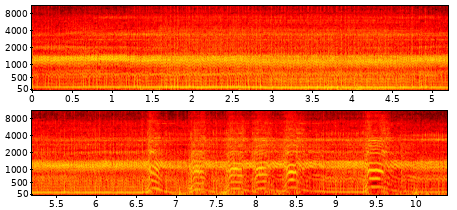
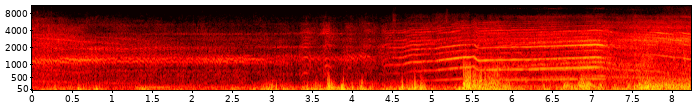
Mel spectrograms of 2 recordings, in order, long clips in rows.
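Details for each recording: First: Nitro RC engine fitted with a carb not meant for it while tuning from scratch: a burbly, uneven idle that sags and stumbles, blips of revs, then dies with lots of smoke. The low-speed mixture is still too rich. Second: Nitro RC truck (LST) after carb tuning, engine temperature 225–230: screams up cleanly on each pull down the street, pitch climbing and falling smoothly with no sputter or bog, dropping right back to idle; normal running, well-tuned carb.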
